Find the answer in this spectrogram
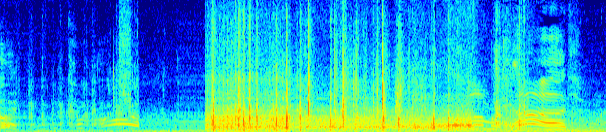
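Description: Skateboard rolling on a concrete path, with a run of sharp clacks and knocks from the board starting suddenly about two seconds in. Near the end a person lets out a short, wavering yell as the skater falls.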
